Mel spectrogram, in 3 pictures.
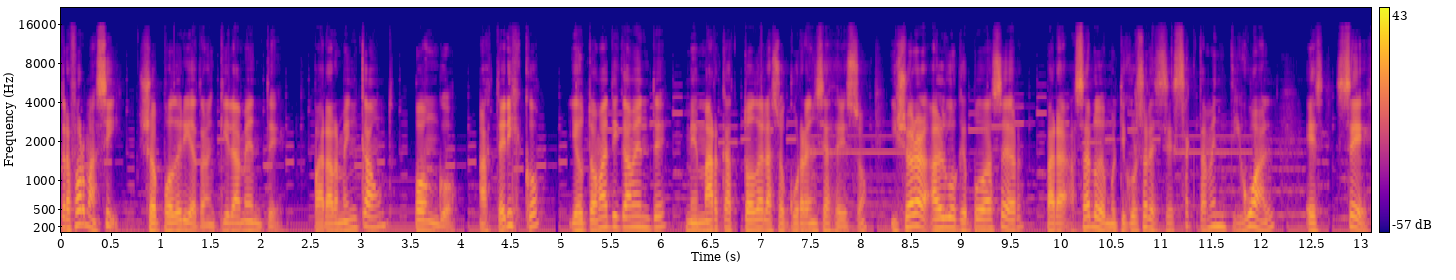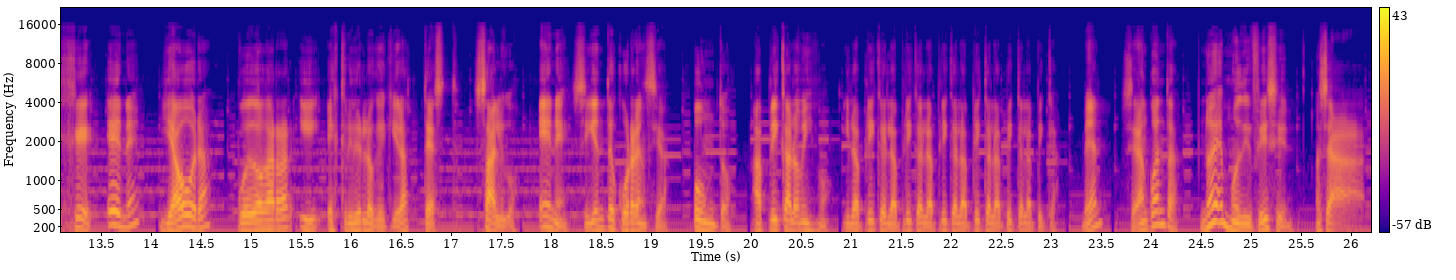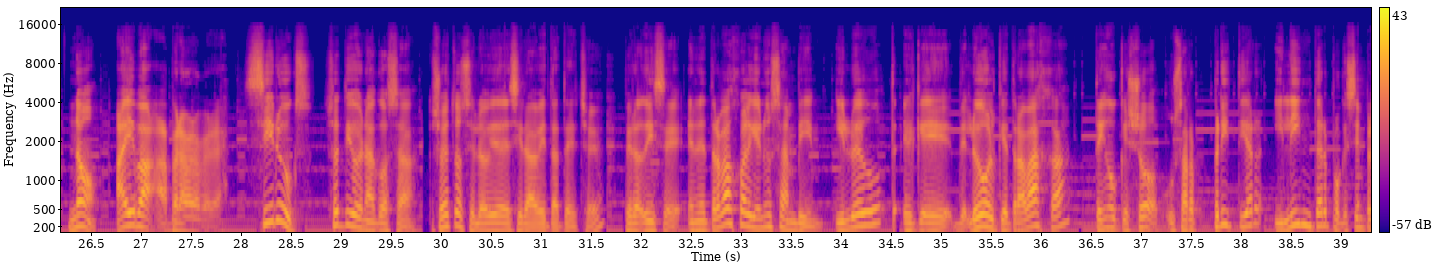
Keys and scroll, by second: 0.6 k, 0.9 Escape, 1.4 s, 1.6 c, 2.2 j, 4.3 shift+n, 5.2 n, 6.3 n, 7.7 n, 10.0 shift+n, 12.3-13.8 typing, 16.3-17.7 typing, 19.2-24.8 typing, 23.6 Escape, 26.1 u.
